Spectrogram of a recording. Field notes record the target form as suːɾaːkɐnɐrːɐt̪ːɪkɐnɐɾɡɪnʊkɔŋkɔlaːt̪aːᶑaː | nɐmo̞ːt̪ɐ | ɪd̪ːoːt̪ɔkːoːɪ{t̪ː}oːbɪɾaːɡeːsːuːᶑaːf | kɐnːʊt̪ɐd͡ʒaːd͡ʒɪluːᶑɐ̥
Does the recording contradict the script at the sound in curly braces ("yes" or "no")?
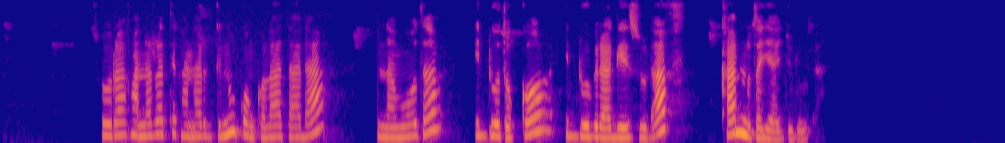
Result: yes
